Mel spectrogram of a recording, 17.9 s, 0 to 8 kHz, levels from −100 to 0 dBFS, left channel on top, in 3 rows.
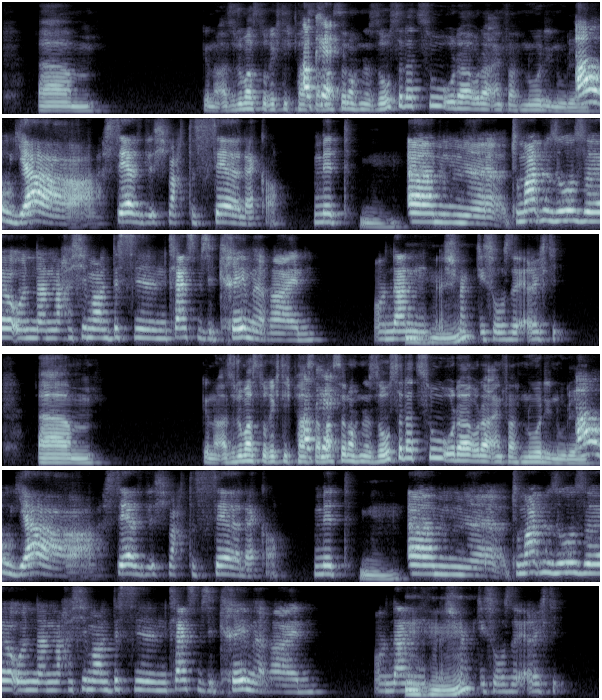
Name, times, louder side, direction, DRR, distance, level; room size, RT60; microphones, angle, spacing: voice 1, 0.4-0.9 2.0-5.8 9.6-9.9 16.0-16.7, right 4 dB, 50° right, 0.5 m, -28 dB
voice 2, 3.0-3.4 5.7-8.7 9.1-9.3 10.0-15.1 15.7-17.5, left 4 dB, 60° left, 0.8 m, -26 dB
5.7 x 5.3 x 4.8 m
head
